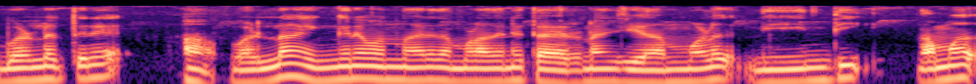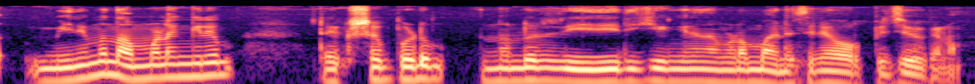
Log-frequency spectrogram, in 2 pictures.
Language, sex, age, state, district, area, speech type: Malayalam, male, 60+, Kerala, Palakkad, rural, spontaneous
